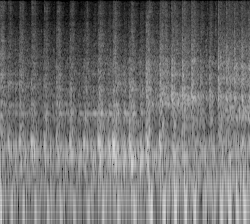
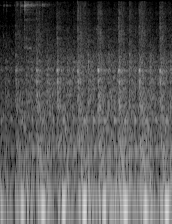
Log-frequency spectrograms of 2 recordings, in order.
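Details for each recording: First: Blue Bird small petrol engine starts and settles into a harsh, rattly run with a rough shaking undertone; suspected worn or failing crankshaft bearing, engine runs but is noisy. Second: Blue Bird small petrol engine idling evenly with steady low thumps about four a second and no rattle or grind, after repair of a shudder resembling a failed bearing, with weight plate added.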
